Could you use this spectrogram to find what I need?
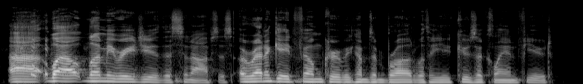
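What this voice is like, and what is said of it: Flat monotone voice. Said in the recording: “Are you trying purposely to be monotone about it then? ... My voice is being weird. ... It's not, I don't know, going up and down as well.”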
